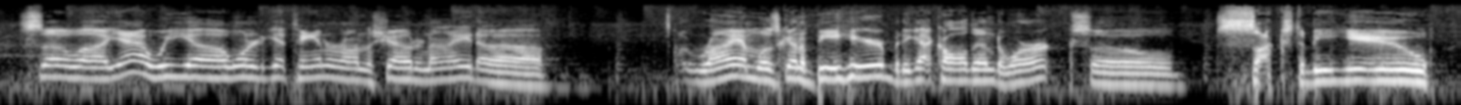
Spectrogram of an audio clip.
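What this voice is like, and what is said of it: Sick, congested voice from a cold. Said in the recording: “I am got some sort of cold here... So I sound a little funny... now I sound like a sick dork”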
